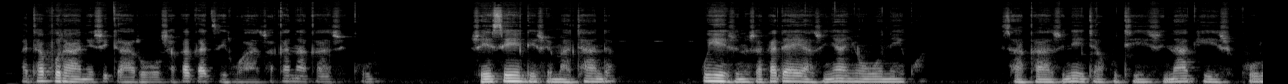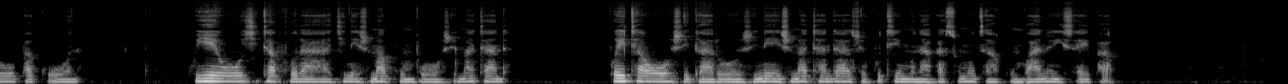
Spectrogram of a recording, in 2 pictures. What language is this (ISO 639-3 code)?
sna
